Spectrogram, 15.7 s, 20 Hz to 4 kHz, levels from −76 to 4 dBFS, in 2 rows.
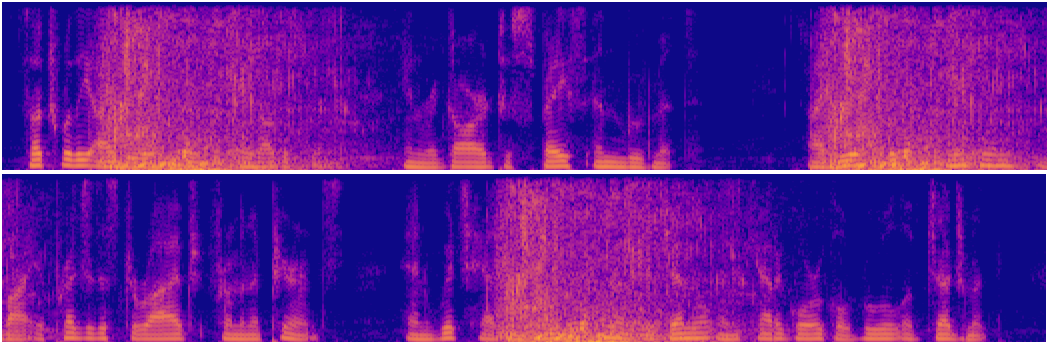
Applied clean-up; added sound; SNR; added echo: none; Gurgling; -1 dB; none.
